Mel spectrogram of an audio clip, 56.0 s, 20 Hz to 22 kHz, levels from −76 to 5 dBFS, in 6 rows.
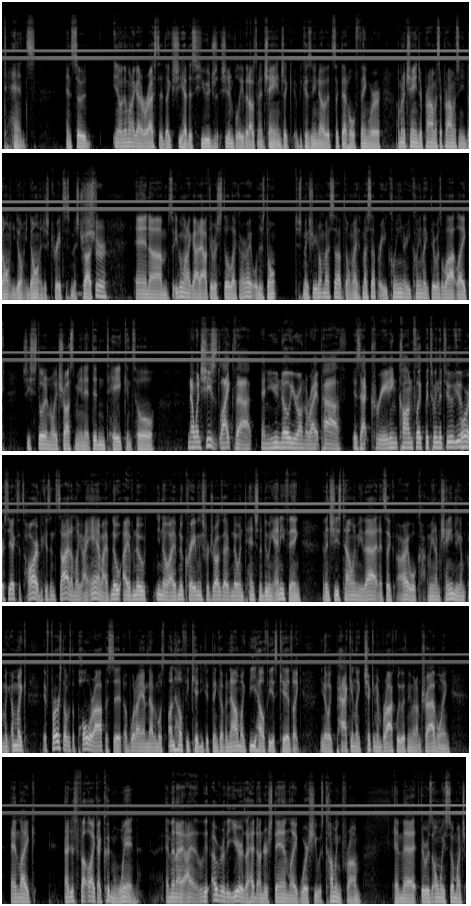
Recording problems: high-pitched whine; loud; throughout; 5.5 kHz, 7 dB below the speech

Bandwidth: 15 kHz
